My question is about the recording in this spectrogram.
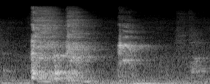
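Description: A person coughing: a sudden harsh cough about a third of a second in, then a second shorter burst a little over a second in.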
